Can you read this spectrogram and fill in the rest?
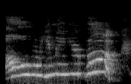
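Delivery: high, loud, eager question; bright wife reply. Retold or imitated. Wife guessing the husband's lost word, high and eager.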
